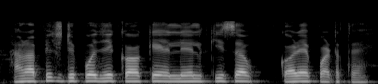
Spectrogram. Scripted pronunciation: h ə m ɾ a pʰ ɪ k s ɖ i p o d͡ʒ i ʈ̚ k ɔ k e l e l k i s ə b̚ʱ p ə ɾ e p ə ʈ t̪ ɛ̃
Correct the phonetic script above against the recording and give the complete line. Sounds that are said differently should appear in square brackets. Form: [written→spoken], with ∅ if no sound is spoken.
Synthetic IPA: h ə m ɾ a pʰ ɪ k s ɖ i p o d͡ʒ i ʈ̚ k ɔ k e l e l k i s ə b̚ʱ [p→k] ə ɾ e p ə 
